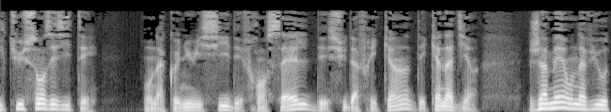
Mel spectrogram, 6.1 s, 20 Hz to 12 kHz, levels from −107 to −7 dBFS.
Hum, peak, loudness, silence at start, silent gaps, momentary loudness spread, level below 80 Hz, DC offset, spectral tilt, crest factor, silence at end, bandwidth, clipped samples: none; 0 dBFS; -20 LUFS; 0 s; none; 10 LU; -42 dBFS; under 0.1%; -5.5 dB/octave; 20 dB; 0.05 s; 8.8 kHz; under 0.1%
